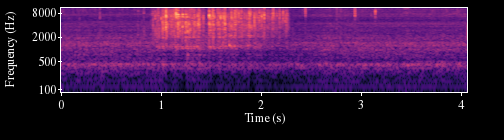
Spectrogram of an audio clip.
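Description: Raw peanuts poured from a metal measuring cup into a stainless steel pan, rattling and clattering onto the metal for about a second, followed by a few scattered ticks as the last nuts settle.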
